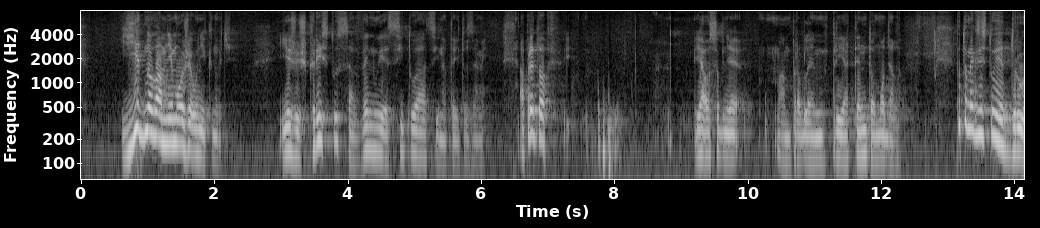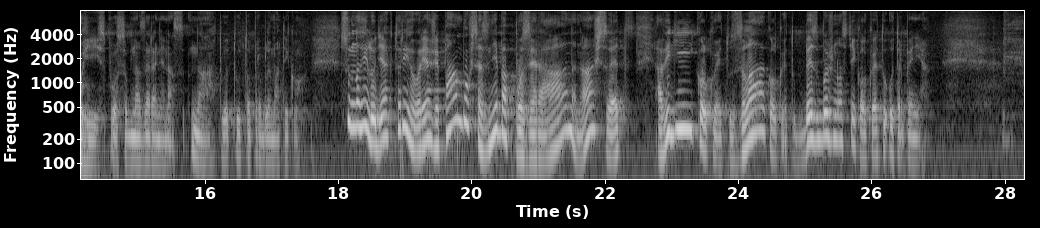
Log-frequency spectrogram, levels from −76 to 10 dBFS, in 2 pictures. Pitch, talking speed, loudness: 130 Hz, 125 wpm, -18 LUFS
